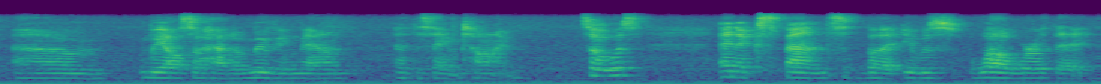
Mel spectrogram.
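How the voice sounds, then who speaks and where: Through noticeable background noise and audible room echo, a woman with a US Midwestern accent speaks with fairly even intonation. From Ohio, US Midwest. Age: 50s. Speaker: vlogger sharing personal story. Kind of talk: personal vlog testimony. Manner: halting, many fillers.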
